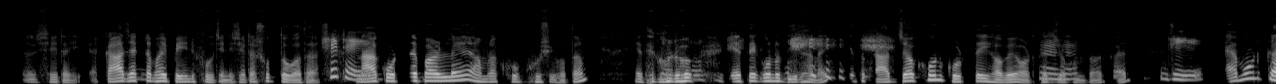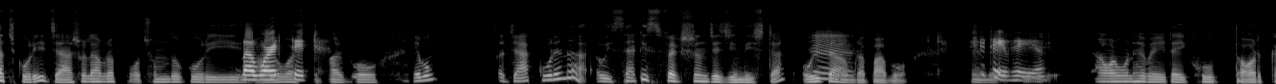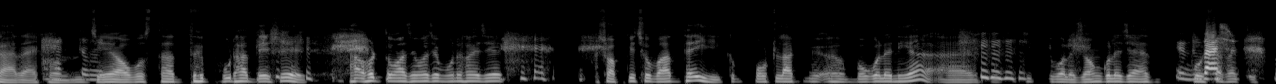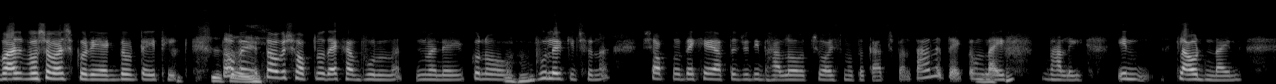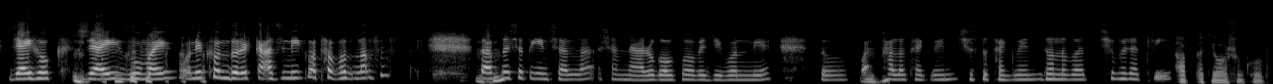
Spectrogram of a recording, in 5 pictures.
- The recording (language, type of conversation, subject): Bengali, unstructured, আপনার স্বপ্নের কাজ কী এবং কেন?
- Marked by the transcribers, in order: laughing while speaking: "এতে কোনো"; chuckle; in English: "ওয়ার্থ ইট"; in English: "স্যাটিসফ্যাকশন"; other background noise; laughing while speaking: "অবস্থাতে পুরা দেশের আমার তো"; chuckle; chuckle; chuckle; laughing while speaking: "সেটাই"; in English: "ইন ক্লাউড"; giggle; laughing while speaking: "কথা বললাম"; chuckle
